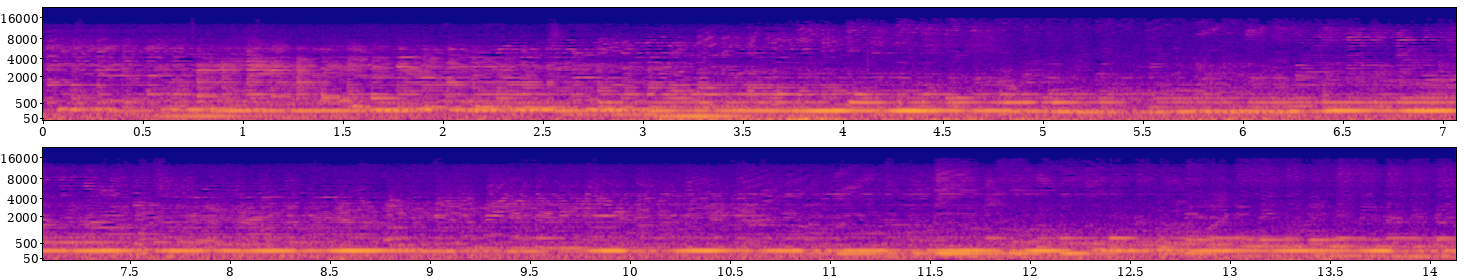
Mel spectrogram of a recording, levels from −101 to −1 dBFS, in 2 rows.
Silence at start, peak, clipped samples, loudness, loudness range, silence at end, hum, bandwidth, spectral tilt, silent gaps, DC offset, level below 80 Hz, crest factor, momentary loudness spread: 0 s; -20 dBFS; under 0.1%; -33 LUFS; 1 LU; 0 s; none; 12.5 kHz; -7 dB/octave; none; under 0.1%; -48 dBFS; 14 dB; 8 LU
